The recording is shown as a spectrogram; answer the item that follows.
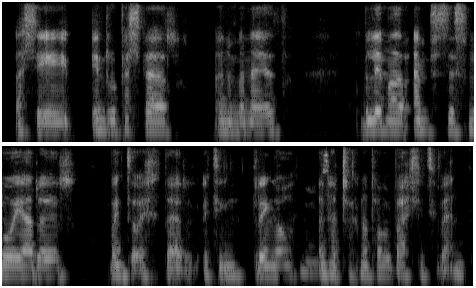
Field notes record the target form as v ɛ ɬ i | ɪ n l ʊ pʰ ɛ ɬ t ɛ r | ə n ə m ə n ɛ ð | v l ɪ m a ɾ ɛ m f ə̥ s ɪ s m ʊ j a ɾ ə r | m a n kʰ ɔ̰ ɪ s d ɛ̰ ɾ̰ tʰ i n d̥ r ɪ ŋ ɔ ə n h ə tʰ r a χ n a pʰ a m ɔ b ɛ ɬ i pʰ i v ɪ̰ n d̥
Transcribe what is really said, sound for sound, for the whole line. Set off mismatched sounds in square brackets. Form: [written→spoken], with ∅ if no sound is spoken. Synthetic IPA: v ɛ ɬ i | ɪ n [l→r] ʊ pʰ ɛ ɬ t ɛ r | ə n ə m ə n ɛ ð | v l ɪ m a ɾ ɛ m f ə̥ s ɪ s m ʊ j a ɾ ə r | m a n [kʰ→tʰ] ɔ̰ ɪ [s→χ] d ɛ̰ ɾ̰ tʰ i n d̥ r ɪ ŋ ɔ ə n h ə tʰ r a χ n a pʰ a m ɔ b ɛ ɬ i [pʰ→tʰ] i v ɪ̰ n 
